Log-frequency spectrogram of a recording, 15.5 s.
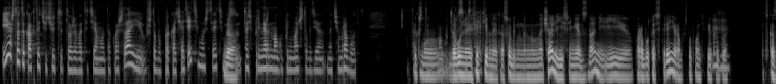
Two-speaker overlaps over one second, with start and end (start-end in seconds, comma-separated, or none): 8.3-9.9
